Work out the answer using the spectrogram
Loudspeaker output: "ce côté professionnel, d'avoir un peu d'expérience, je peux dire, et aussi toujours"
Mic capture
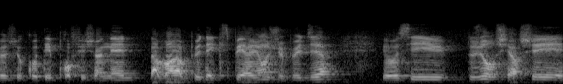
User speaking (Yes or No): No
